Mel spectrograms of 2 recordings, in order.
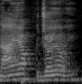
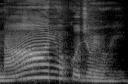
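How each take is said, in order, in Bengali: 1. ধ্বনিগুলো ছোট ও সমানভাবে বলা হয়। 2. ধ্বনিগুলো টেনে লম্বা করে বলা হয়। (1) "বলি না।" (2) "ওখানে দেখ বাড়ালাম।"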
